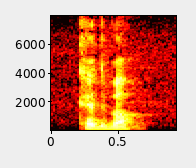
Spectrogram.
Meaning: lie (untruth)
- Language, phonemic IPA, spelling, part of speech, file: Moroccan Arabic, /kad.ba/, كدبة, noun, LL-Q56426 (ary)-كدبة.wav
